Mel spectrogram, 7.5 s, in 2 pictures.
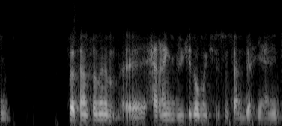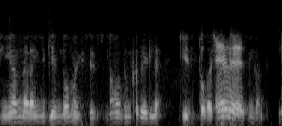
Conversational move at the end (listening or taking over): taking over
